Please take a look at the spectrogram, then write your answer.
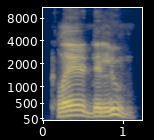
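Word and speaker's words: Clair de Lune: No, Claire de Lune. Did I say it right? Yeah. Yeah, you have to make sure like it's Claire de Lune. It's French.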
